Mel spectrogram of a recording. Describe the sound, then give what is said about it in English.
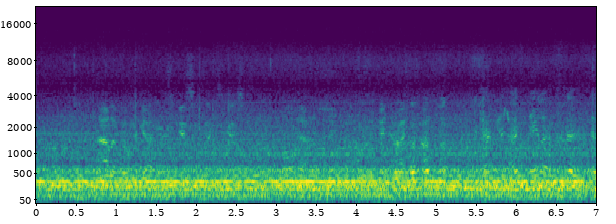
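A steady, droning airplane engine hums loudly and evenly throughout, a constant low rumble with a tonal whine layered on top and no breaks or changes in intensity. “Yeah, that plane noise.”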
